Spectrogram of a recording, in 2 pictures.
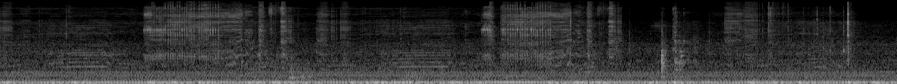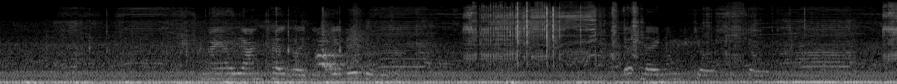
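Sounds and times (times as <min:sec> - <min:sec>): excavator motor hum: 0:00.0 - 0:17.9.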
